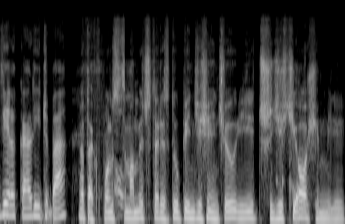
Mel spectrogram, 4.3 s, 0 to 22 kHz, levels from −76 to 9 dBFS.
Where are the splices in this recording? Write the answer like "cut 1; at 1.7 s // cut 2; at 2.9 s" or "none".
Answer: none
